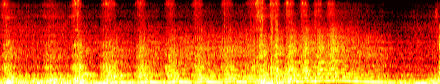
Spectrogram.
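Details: Classic car after a spark fault was fixed: revs rise and fall smoothly with throttle blips, and there are no misses or popping; it runs healthy.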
